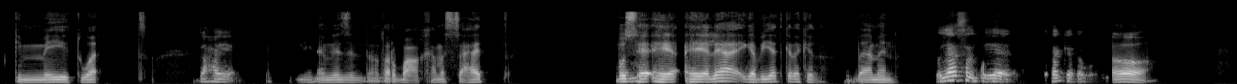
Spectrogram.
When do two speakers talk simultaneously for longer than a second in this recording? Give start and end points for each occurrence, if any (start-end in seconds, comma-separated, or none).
none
